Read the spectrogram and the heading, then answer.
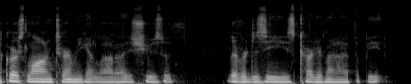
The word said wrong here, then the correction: cardiomyopathy: Did I just say that wrong? – Yep. – Cardiomyopathies and, you know, stroke and such, pancreatitis.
